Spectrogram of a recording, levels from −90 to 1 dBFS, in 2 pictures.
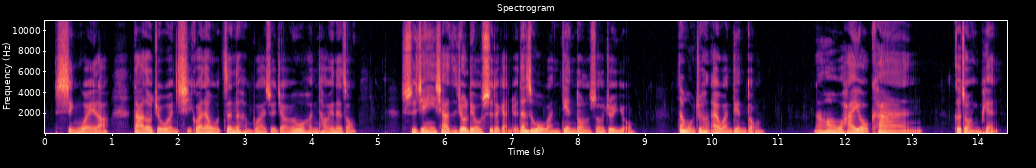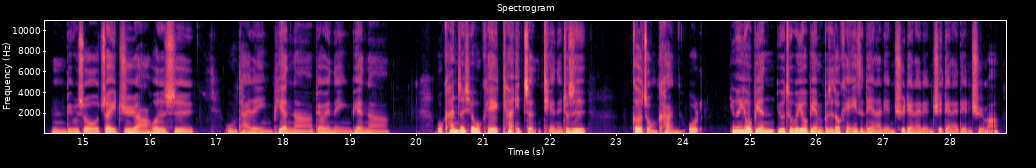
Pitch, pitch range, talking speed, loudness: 170 Hz, 155-195 Hz, 300 characters per minute, -18 LUFS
